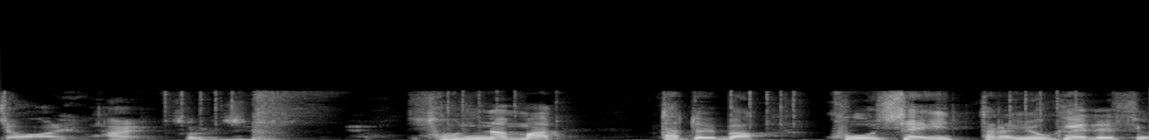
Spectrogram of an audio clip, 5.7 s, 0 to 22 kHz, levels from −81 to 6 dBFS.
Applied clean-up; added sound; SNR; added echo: classical method log-MMSE.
